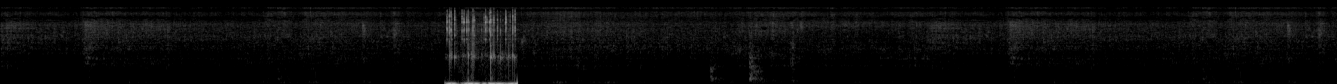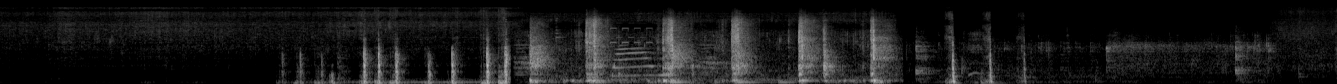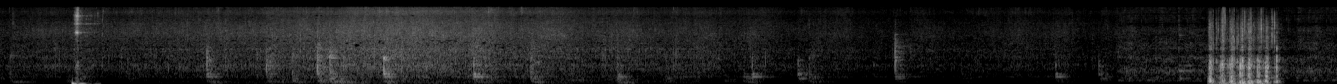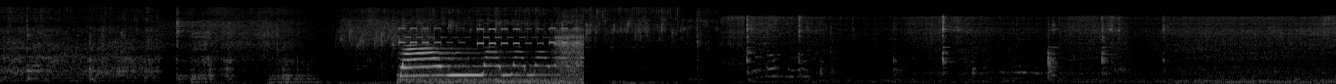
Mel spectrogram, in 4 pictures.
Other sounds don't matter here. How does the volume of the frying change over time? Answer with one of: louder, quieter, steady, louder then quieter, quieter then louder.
louder then quieter.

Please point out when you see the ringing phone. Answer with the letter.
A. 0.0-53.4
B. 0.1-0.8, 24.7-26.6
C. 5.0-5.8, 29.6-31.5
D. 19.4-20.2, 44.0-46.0
D.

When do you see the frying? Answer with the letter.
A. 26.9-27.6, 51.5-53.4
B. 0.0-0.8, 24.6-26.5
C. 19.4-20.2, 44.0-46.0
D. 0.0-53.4
D.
